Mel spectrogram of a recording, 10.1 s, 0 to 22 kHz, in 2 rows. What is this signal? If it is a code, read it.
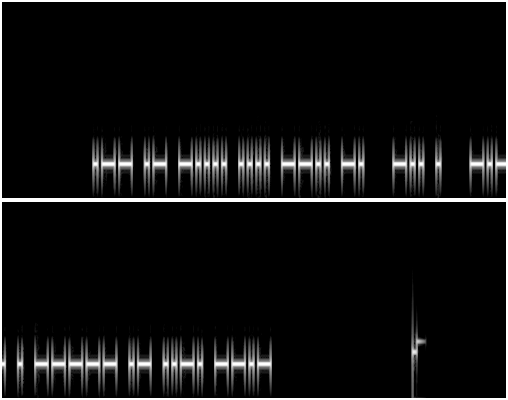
Morse code, heard as a keyed tone, about 27 wpm, 700 Hz. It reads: WA6HZN DE KE0AFQ
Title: USA Callsign DE Callsign - 6 Characters - 28wpm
